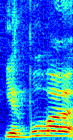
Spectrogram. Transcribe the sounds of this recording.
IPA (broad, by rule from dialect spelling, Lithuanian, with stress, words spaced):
ɪr ˈbʊʋoː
